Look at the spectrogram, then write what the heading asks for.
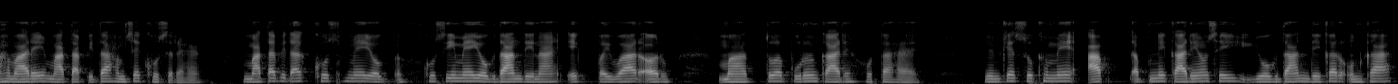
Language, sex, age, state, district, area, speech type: Hindi, male, 18-30, Uttar Pradesh, Varanasi, rural, spontaneous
